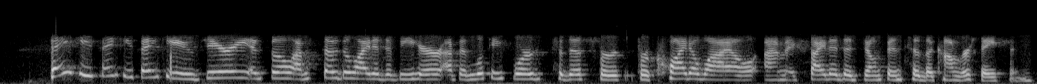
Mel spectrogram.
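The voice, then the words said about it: Slight Southern Alabama accent. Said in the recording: “We share a little bit of an accent, I think, and there's an Alabama connection there”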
